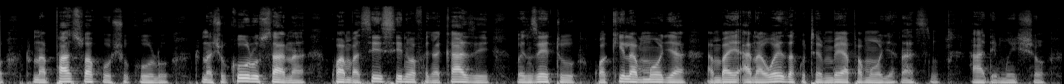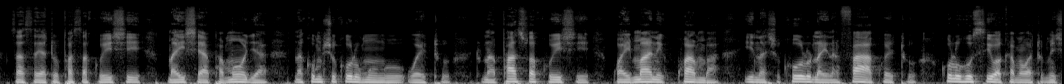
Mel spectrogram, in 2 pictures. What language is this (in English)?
Swahili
